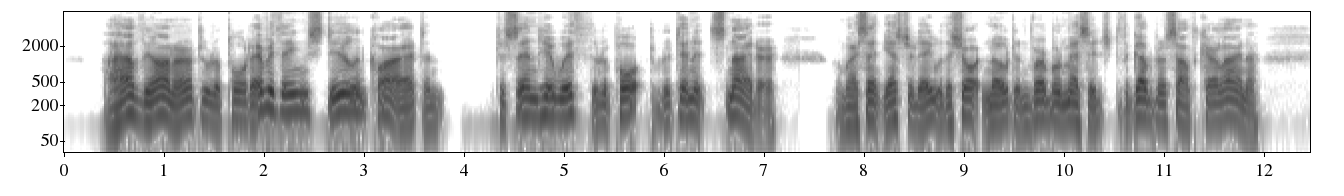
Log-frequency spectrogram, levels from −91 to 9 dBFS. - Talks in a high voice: No, low, 115 Hz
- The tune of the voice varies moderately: Yes, average, 4.5 semitones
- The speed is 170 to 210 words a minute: Yes, average, 180 wpm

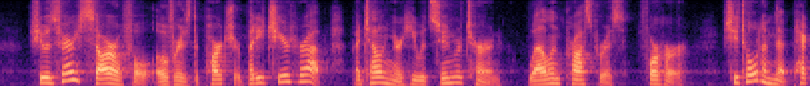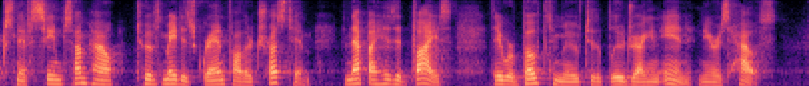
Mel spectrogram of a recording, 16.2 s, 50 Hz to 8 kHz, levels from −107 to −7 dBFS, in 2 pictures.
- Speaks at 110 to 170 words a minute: No, fast, 205 wpm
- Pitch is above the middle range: No, medium, 145 Hz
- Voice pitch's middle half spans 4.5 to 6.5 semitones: Yes, wide, 5.5 semitones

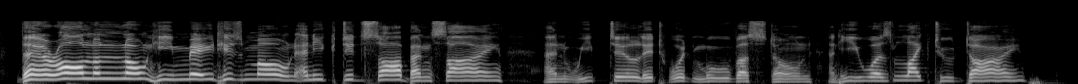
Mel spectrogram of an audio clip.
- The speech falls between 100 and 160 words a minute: Yes, average, 150 wpm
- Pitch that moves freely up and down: Yes, wide, 6.1 semitones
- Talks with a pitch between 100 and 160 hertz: No, medium, 185 Hz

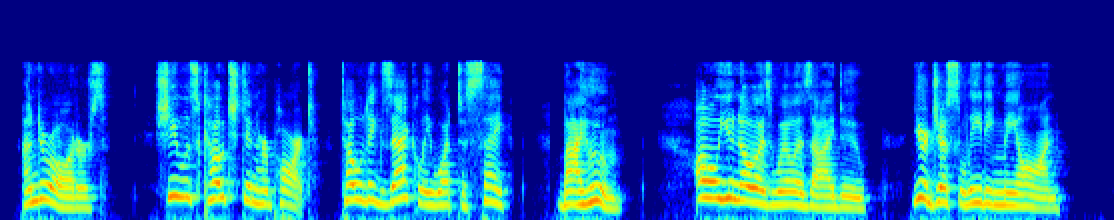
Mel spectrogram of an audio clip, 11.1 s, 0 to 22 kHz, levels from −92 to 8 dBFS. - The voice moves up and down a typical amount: No, wide, 6.0 semitones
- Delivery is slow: No, average, 150 wpm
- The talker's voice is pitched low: No, high, 210 Hz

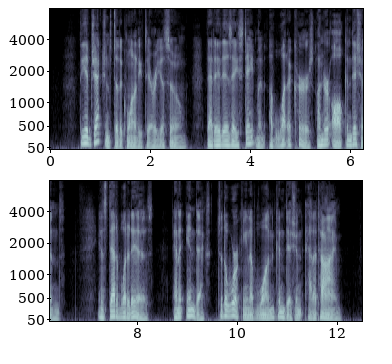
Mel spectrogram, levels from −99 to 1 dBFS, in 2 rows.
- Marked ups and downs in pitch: Yes, wide, 7.2 semitones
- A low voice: Yes, very low, 90 Hz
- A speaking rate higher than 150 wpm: Yes, average, 170 wpm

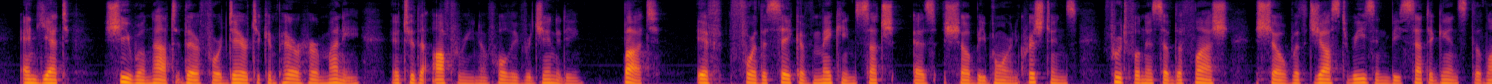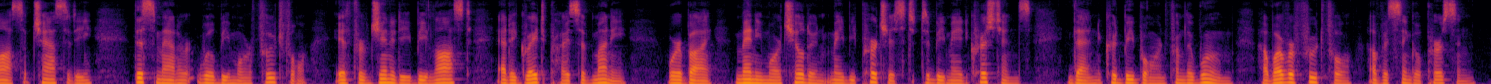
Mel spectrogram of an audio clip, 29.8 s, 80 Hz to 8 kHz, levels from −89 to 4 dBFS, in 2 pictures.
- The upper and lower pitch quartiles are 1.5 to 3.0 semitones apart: Yes, average, 2.7 semitones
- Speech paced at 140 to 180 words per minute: Yes, average, 175 wpm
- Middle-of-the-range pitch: No, low, 120 Hz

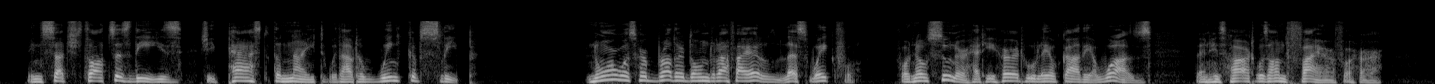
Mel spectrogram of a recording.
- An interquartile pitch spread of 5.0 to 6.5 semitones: Yes, wide, 5.5 semitones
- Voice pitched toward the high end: No, medium, 140 Hz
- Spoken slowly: No, average, 165 wpm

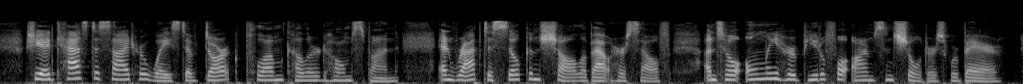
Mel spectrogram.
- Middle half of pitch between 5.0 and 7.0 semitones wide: Yes, wide, 5.4 semitones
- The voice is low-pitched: No, high, 195 Hz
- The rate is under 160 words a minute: No, average, 165 wpm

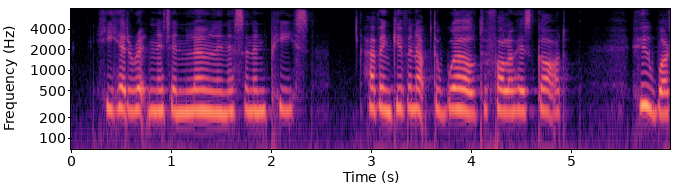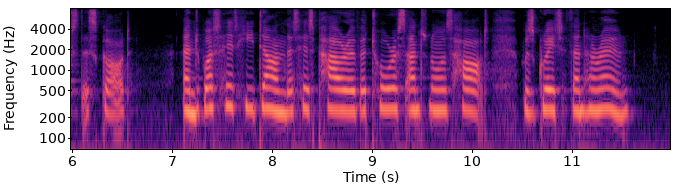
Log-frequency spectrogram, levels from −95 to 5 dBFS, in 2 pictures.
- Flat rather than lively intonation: Yes, narrow, 1.3 semitones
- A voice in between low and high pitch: No, very high, 255 Hz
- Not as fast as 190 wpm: No, average, 195 wpm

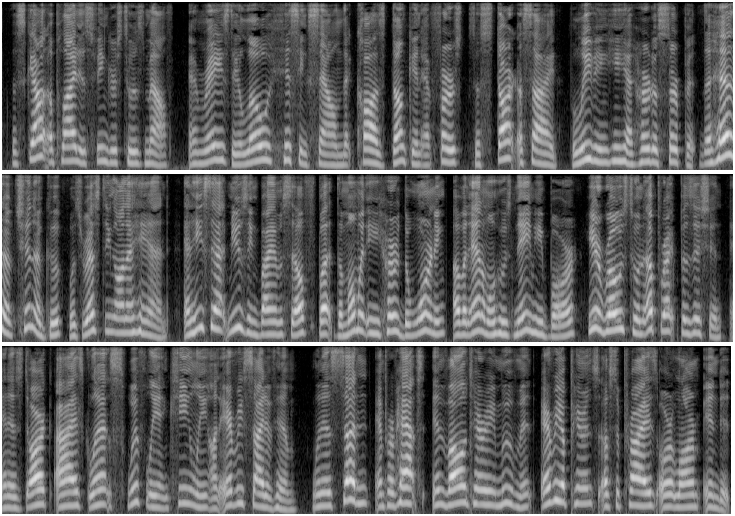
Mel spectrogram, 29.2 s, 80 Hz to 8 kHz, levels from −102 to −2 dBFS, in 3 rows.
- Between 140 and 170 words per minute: No, average, 185 wpm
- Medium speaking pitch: No, high, 225 Hz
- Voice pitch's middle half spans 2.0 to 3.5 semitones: No, average, 4.1 semitones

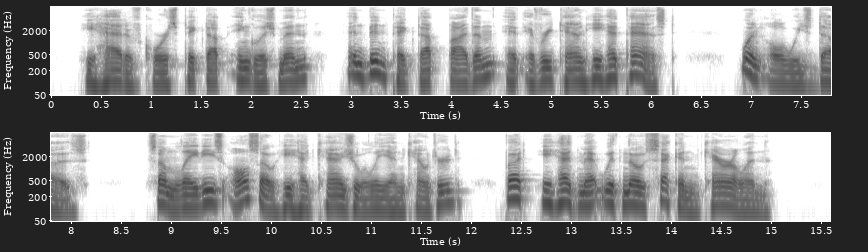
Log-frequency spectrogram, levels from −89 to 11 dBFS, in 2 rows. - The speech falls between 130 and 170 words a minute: Yes, average, 140 wpm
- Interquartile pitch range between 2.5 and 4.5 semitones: No, wide, 5.5 semitones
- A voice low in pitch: Yes, low, 105 Hz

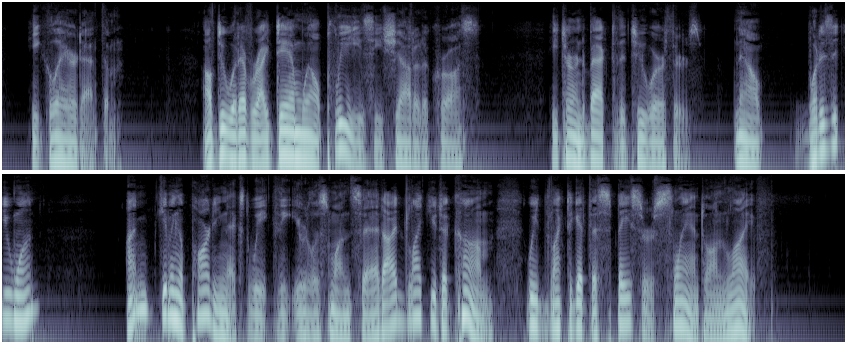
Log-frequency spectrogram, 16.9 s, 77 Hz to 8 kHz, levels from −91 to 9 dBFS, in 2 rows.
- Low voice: Yes, very low, 95 Hz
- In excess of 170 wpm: Yes, average, 180 wpm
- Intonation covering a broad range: Yes, wide, 6.4 semitones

